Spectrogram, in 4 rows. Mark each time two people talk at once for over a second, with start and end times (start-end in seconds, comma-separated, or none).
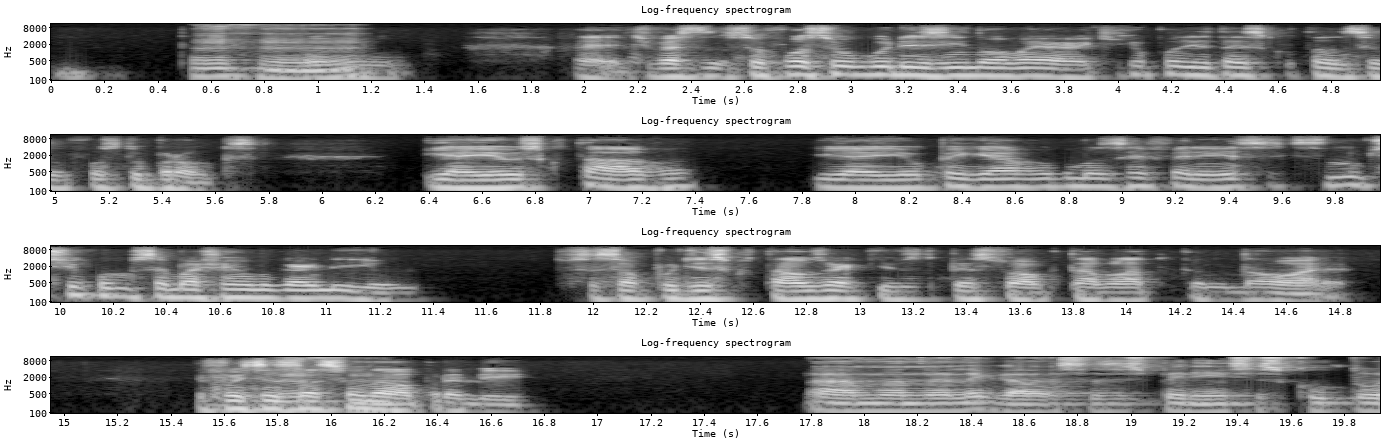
none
